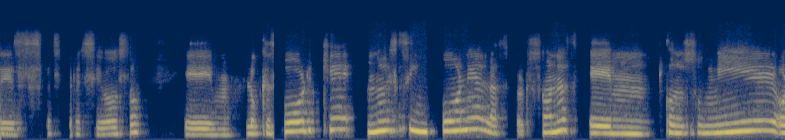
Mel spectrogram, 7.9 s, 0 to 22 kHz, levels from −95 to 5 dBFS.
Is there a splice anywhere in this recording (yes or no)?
yes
